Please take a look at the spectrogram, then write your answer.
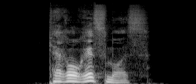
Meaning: terrorism
- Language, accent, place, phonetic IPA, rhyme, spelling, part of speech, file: German, Germany, Berlin, [tɛʁoˈʁɪsmʊs], -ɪsmʊs, Terrorismus, noun, De-Terrorismus.ogg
